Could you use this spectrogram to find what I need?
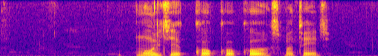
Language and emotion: Russian, neutral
